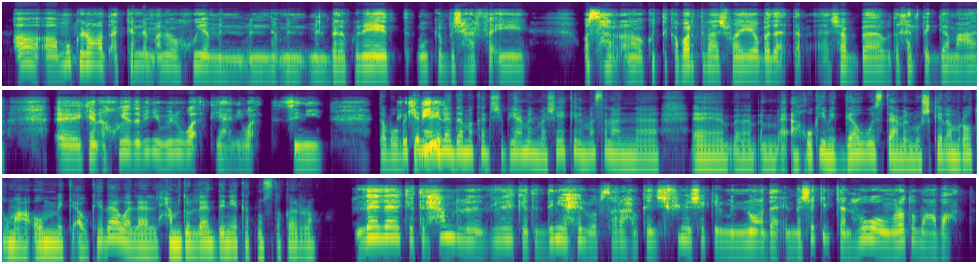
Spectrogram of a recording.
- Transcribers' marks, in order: none
- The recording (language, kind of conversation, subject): Arabic, podcast, إزاي اتغيّرت علاقتك بأهلك مع مرور السنين؟
- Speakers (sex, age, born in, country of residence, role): female, 30-34, Egypt, Egypt, host; female, 50-54, Egypt, Portugal, guest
